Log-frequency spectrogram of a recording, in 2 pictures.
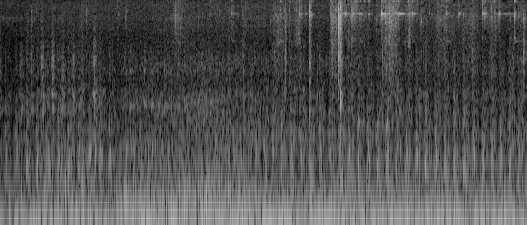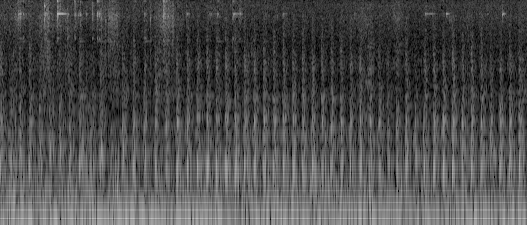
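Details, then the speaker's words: Lexus SUV that was run out of oil, oil light on: a rough-running engine with heavy, fast metallic knocking every revolution. Lack of oil is suspected to have killed the oil pump and ruined everything else. "Something's wrong, obviously. The lack of oil killed the oil pump, and then, you know, no oil just ruined everything else."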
